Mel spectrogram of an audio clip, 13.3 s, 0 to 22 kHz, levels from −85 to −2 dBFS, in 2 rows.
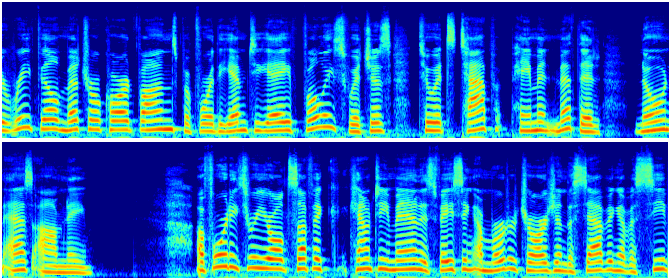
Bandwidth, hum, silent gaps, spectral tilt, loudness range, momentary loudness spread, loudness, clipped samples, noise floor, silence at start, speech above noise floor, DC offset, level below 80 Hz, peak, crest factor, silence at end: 15 kHz; none; none; -5 dB/octave; 2 LU; 6 LU; -23 LUFS; under 0.1%; -67 dBFS; 0 s; 44 dB; 0.3%; -62 dBFS; -6 dBFS; 16 dB; 0 s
